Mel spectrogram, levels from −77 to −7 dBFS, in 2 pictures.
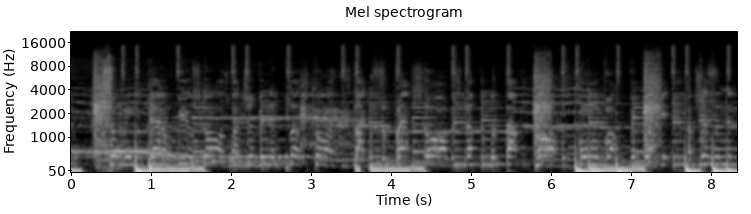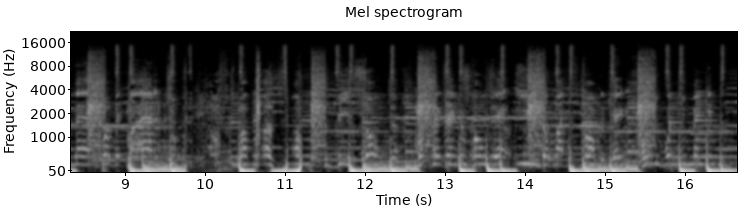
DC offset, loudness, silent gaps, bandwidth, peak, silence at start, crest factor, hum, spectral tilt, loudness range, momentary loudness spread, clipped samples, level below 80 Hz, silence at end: under 0.1%; -28 LUFS; none; 15.5 kHz; -10 dBFS; 0 s; 16 dB; none; -4.5 dB/octave; 4 LU; 8 LU; under 0.1%; -28 dBFS; 0 s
